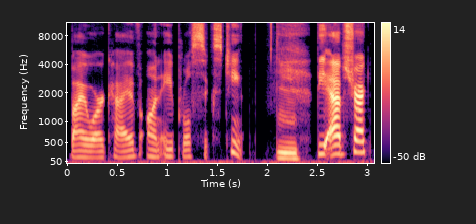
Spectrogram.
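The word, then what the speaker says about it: bioRxiv: It's a preprint just hit Biosaurf that's pronounced bioarchchive on April 16th.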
